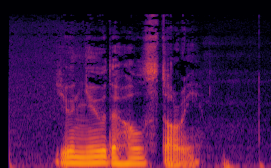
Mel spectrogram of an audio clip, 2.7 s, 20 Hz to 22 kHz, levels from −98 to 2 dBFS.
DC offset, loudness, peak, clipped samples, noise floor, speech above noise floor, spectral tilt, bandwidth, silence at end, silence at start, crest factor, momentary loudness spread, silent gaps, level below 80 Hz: under 0.1%; -27 LUFS; -10 dBFS; under 0.1%; -47 dBFS; 22 dB; -7.5 dB/octave; 16 kHz; 0.1 s; 0.1 s; 18 dB; 15 LU; none; -46 dBFS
